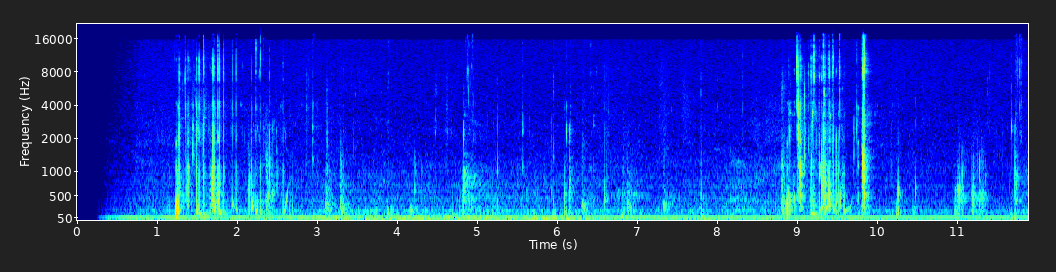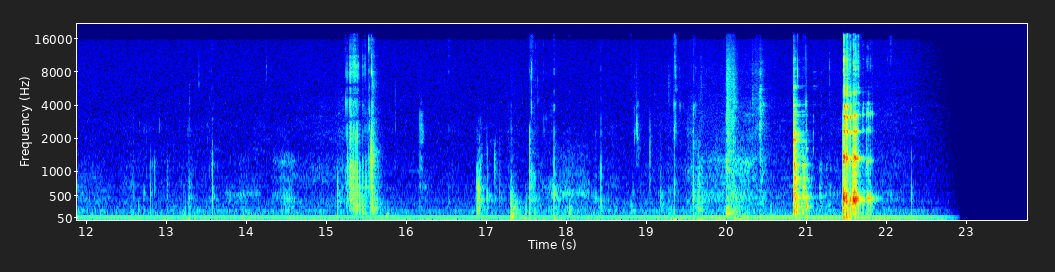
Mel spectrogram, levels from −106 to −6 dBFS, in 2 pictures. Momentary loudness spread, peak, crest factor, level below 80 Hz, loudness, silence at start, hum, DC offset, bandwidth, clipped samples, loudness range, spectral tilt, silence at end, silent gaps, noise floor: 31 LU; -4 dBFS; 36 dB; -56 dBFS; -31 LUFS; 1.25 s; none; under 0.1%; 17.5 kHz; under 0.1%; 28 LU; -3 dB/octave; 1.95 s; none; -63 dBFS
